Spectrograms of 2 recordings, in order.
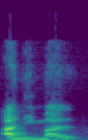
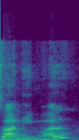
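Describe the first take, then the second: First: The word is said with English pronunciation. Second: The word is said with Spanish pronunciation.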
